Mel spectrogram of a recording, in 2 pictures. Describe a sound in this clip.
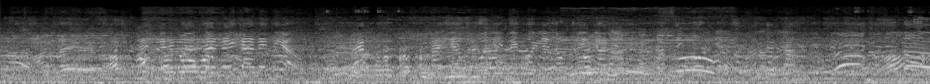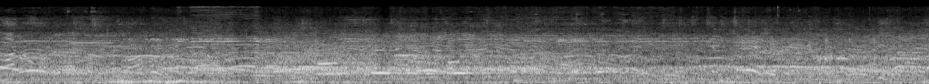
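A large crowd chatters and cheers loudly outdoors.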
